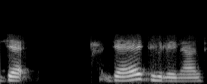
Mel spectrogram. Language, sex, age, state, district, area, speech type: Sindhi, female, 30-45, Uttar Pradesh, Lucknow, urban, conversation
